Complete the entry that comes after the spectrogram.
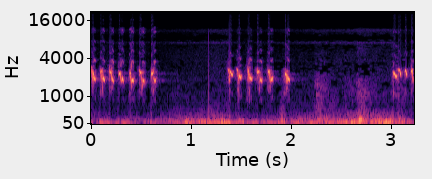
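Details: Vigorously singing yellow-vented bulbul (trucukan) used as a lure to make others sing in rapid 'ropel nguklik' fashion: quick series of five or six bubbly chirping notes, a pause, then another run, over low background hum.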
